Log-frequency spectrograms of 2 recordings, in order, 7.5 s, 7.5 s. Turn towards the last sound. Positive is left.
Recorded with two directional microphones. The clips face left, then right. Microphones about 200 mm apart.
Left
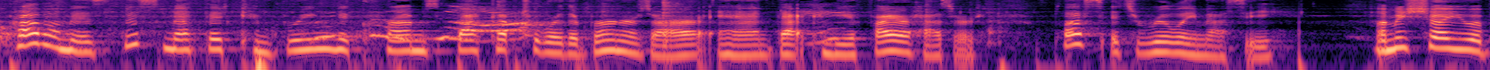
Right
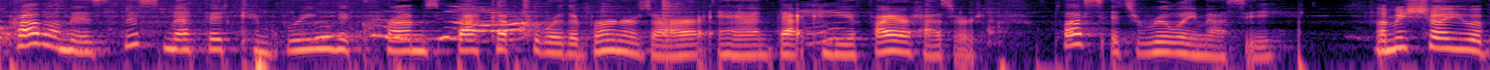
turn(degrees=50)  # may be behind; listen again after turning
